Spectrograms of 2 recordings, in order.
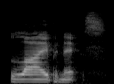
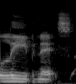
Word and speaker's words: Leibniz: Frederick says, not Leibniz. Pronounce it like lie in the beginning. E-I in German is pronounced I, like Eij in Dutch.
